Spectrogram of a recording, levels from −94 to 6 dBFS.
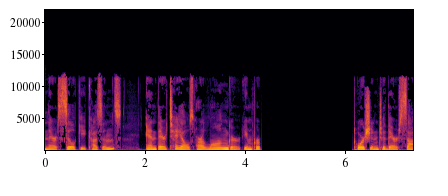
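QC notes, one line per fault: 4.33–6.14 s, rebuffering stall: the speech drops to silence for 1.8 s, then resumes exactly where it stopped. Playback ran out of downloaded audio and waited.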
